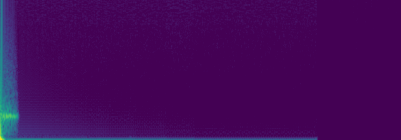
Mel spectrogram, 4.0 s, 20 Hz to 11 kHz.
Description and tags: Tonic Short FX 2
This is a short electronic effect sample. It was created using the electronic VST instrument Micro Tonic from Sonic Charge. Ideal for constructing electronic drumloops...
drum, electronic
